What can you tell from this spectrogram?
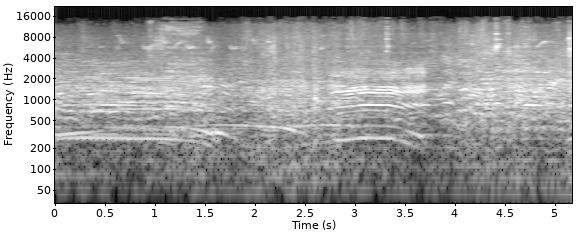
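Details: Cows giving sustained, droning moos, one long low call sliding downward followed by another steadier one, amid a busy background murmur of people.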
